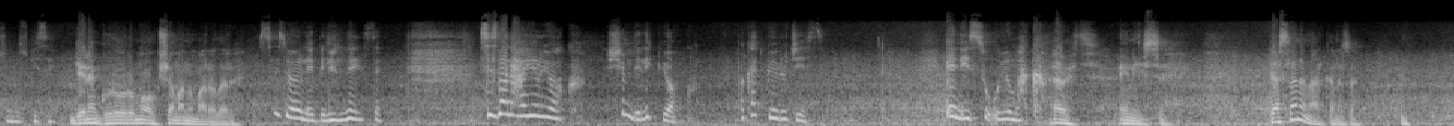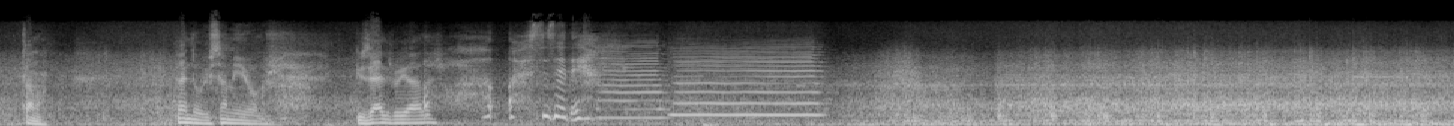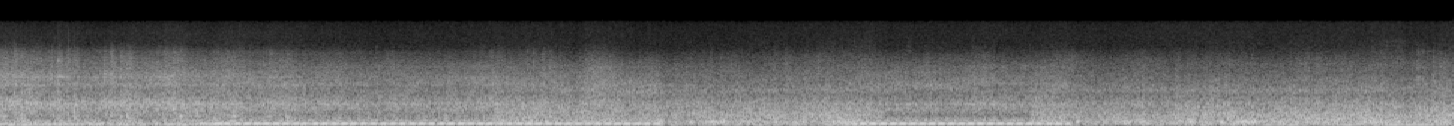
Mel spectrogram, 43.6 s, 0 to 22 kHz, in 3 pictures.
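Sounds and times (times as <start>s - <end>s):
train rolling along tracks with rumbling clatter: 0.0s - 43.6s
speech: 0.1s - 8.3s, 9.5s - 11.8s, 12.7s - 14.2s, 14.8s - 15.1s, 16.3s - 17.5s, 18.1s - 20.7s
brief tonal train whistle: 20.5s - 22.9s.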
